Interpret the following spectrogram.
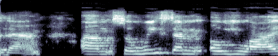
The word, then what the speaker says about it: oui: um so we send oui is a french word for we which is yes um which is how it's spelled but it also sounds like we um which really speaks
